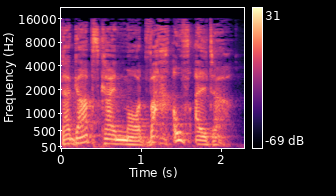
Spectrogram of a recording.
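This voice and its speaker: A man's voice: mid-range voice, sing-song, a little slow, fairly bright tone. A man doing a teasing, blunt young buddy.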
